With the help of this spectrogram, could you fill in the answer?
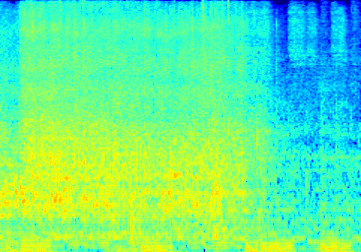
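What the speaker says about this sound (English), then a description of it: "And we'll just give it a flush." A household toilet flushes with a steady loud rush of water for several seconds, then tapers off into a quieter trickle.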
